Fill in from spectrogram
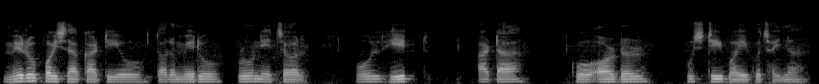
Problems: continuous background conversations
